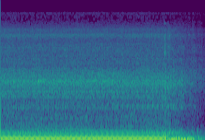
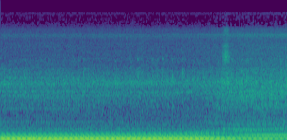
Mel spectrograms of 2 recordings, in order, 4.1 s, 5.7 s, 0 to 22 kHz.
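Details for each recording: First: VW Polo parts car's 100 hp BBZ engine, with a worn starter and a slight top-end tap: smooth, steady engine note held at high revs with no misses or knocks, then switched off. Runs well with plenty of power. Normal engine revving. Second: VW Polo 16v parts car for a Skoda Fabia conversion, idling; steady drone with a light, even tapping about two to three a second, apparently from the top end. Ticking at idle.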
